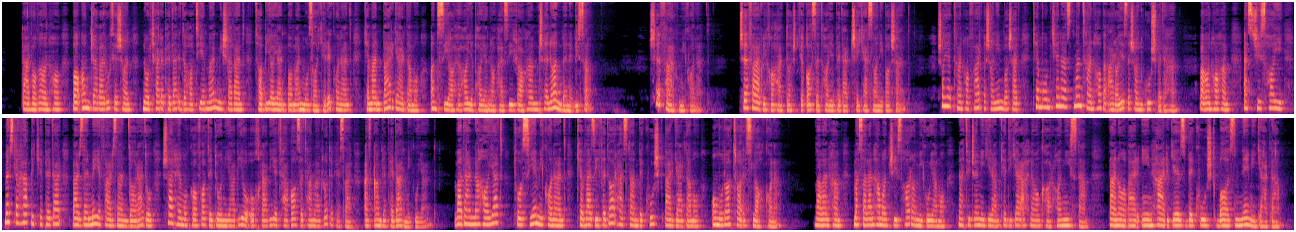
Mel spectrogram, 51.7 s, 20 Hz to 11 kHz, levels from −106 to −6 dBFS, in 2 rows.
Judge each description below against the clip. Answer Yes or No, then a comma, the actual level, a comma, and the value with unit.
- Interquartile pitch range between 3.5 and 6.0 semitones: No, average, 3.1 semitones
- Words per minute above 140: Yes, average, 150 wpm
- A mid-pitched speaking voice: Yes, medium, 165 Hz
